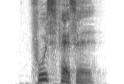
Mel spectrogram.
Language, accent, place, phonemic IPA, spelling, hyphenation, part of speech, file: German, Germany, Berlin, /ˈfuːsˌfɛsl̩/, Fußfessel, Fuß‧fes‧sel, noun, De-Fußfessel.ogg
- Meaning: foot shackle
